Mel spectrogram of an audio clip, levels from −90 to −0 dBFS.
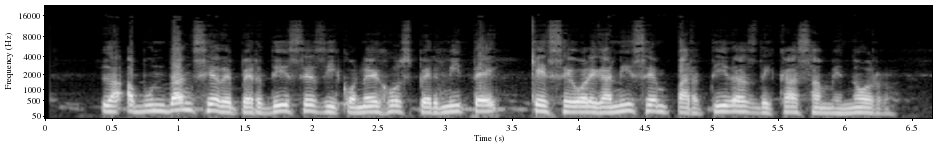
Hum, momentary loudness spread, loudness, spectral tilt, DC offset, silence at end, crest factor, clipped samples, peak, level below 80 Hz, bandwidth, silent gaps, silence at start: none; 6 LU; -14 LUFS; -8 dB/octave; under 0.1%; 0.3 s; 14 dB; under 0.1%; 0 dBFS; -50 dBFS; 11.5 kHz; none; 0.4 s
